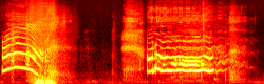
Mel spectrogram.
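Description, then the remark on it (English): Someone vocally imitates a deer call: a loud, harmonic cry that bends downward, then after a short pause a long, wavering, high-pitched bleat with a brief trailing squeal. “What noise do deer make?”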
